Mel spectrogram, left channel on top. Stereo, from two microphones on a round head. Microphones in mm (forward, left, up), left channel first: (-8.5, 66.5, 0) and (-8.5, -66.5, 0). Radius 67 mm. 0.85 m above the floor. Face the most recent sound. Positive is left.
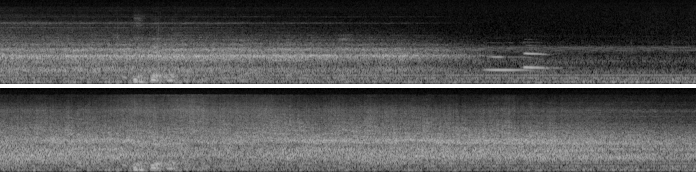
turn(degrees=-45)  # may be behind; listen again after turning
